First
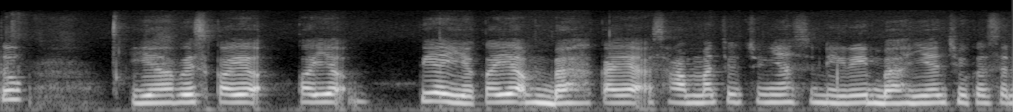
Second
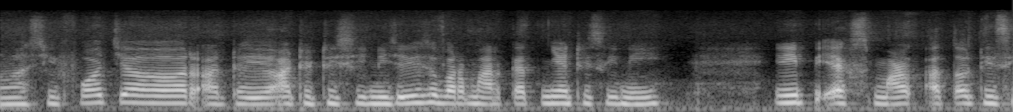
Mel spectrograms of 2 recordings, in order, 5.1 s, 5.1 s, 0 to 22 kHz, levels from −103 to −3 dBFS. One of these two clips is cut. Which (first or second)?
second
